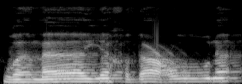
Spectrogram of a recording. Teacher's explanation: اس میں خا کو پر کر کے پڑھیں گے اور عین کو حلق کے درمیانی حصے سے ادا کریں گے،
